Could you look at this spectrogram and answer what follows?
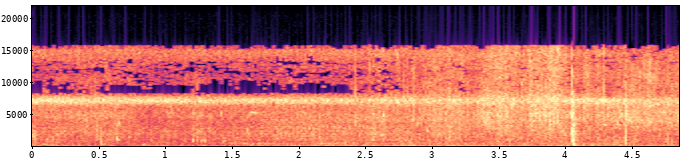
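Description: Steady low rumble and water noise of a small boat moving on a river, with one sharp click about four seconds in.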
